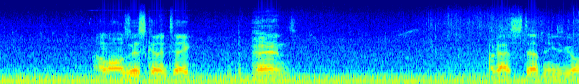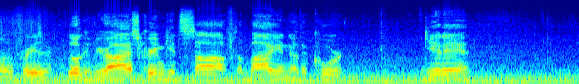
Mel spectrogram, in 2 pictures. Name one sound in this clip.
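A man answers calmly from inside a car.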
